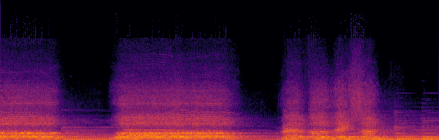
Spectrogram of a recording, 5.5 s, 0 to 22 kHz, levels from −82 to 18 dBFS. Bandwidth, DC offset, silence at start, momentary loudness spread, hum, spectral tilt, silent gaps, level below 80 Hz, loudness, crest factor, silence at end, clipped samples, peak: 14 kHz; under 0.1%; 0 s; 12 LU; none; -5.5 dB/octave; none; -36 dBFS; -14 LUFS; 14 dB; 0 s; under 0.1%; 0 dBFS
